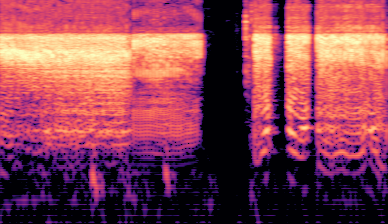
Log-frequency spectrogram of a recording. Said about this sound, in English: Here's a little fart gun for you.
